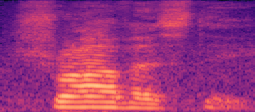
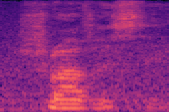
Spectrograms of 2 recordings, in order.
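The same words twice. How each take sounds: First: The first syllable carries strong stress. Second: All syllables are said without stress. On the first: The speaker calls it wrong. "because the Shra is long, I want to say Shravasti" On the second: The speaker calls it right. "there is no stress in Sanskrit"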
